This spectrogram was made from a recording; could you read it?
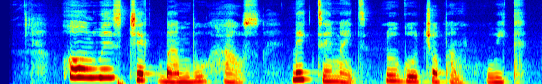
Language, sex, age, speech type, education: Nigerian Pidgin, male, 30-45, spontaneous, tertiary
